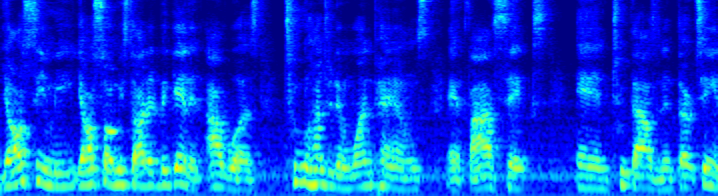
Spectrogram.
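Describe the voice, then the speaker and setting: A man's voice: medium pitch, slight background noise. A man in his fifties, a fitness coach, talking casually to camera and addressing viewers directly. He is emphatic and drives his points home by repeating key phrases. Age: 50s. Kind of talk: casual talk to camera about his channel.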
